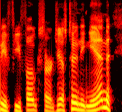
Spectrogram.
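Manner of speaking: normal talking voice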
